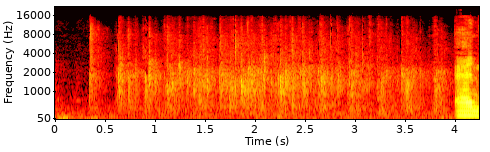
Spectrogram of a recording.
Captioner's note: applause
